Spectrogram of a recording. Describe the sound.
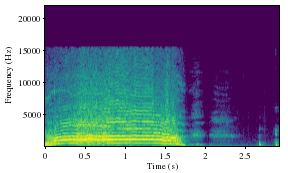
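A person screams loudly, a high, sustained, strongly voiced cry that lasts about a second and a half and cuts off abruptly. Faint short sounds follow.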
